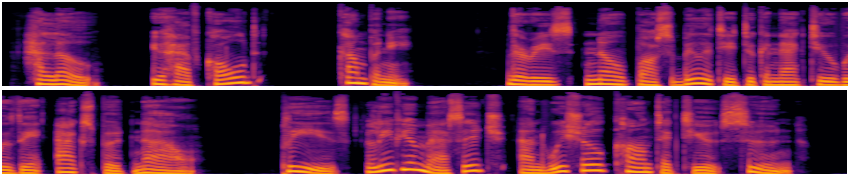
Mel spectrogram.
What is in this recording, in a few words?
ivr eng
